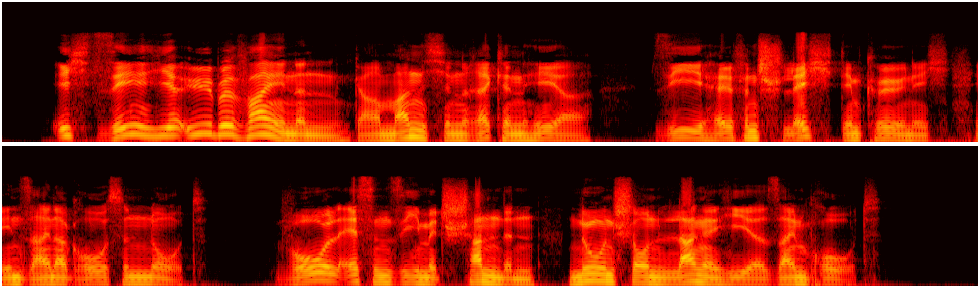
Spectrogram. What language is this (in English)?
German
